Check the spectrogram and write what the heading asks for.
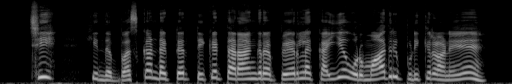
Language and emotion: Tamil, disgusted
